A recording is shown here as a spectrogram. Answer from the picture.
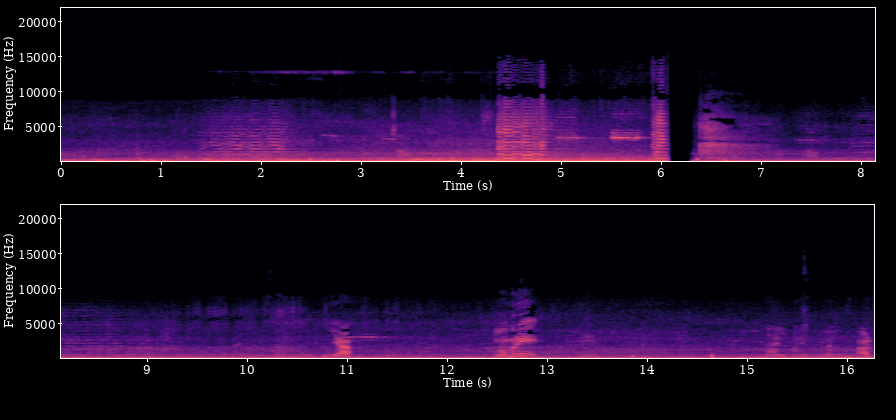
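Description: Road traffic with vehicle horns honking twice in the first few seconds. After a sudden break, a steady low hum continues under a few brief voices.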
